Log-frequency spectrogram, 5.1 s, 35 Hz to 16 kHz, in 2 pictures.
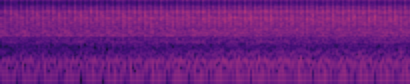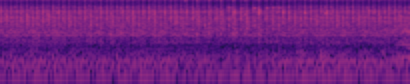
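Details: Mitsubishi Colt T120 SS fuel-injected engine before repair: lumpy, uneven idle with an irregular stumble in the low thump, running on a dead cylinder, later traced to cylinder 4.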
